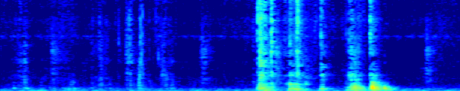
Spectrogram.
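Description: Soft kitchen handling sounds of a spoon and fingers spreading mashed tapioca on a banana leaf in a steel steamer: faint clicks at first, then a short run of louder scrapes and taps from about three and a half to five seconds in.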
